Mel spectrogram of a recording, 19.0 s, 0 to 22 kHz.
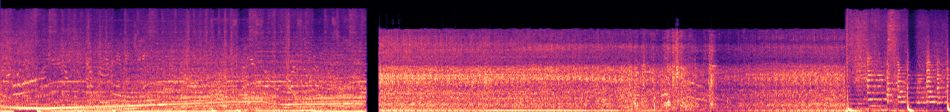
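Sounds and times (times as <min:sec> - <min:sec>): music: 0:00.0 - 0:07.4, 0:16.9 - 0:19.0
heavy vehicle engine rumbling: 0:00.0 - 0:18.0.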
